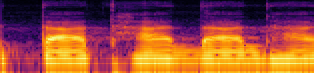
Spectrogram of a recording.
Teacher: ये ता, था, दा, धा, ये कहलाते हैं दंत व्यंजन, जो दांतों से थोड़ा लगते हैं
